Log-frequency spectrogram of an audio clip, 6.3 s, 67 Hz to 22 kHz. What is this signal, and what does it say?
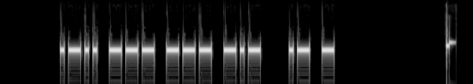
Morse code, heard as a keyed tone, about 22 wpm, 700 Hz. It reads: LOOK AT
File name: Build A Phrase - 2-Word Phrases - 22wpm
